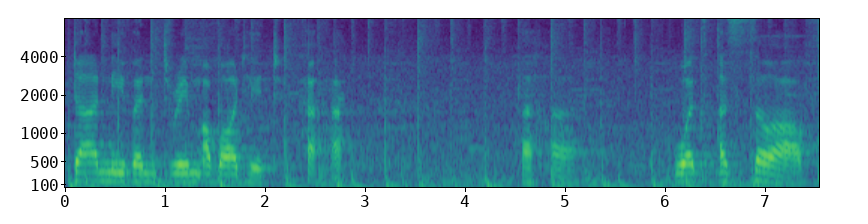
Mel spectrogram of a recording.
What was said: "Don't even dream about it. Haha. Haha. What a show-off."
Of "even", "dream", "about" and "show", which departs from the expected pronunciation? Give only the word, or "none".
show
